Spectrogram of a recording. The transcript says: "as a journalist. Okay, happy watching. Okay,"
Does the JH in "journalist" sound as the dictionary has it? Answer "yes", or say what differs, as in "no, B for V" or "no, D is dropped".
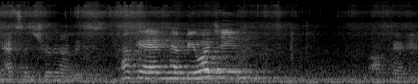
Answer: no, CH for JH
